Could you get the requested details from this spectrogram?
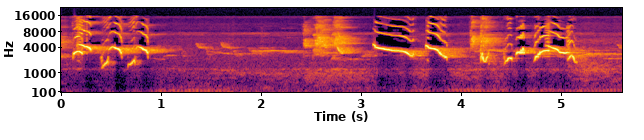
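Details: Oriental magpie-robin call used as therapy sound: rapid series of loud whistled downslurs and sharp chirps, a brief pause, then another quick burst of sliding notes, with low rumbling noise beneath.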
